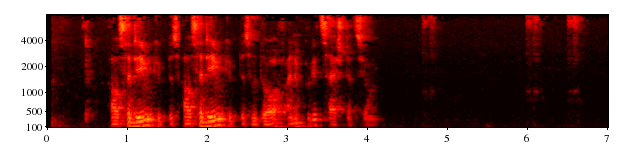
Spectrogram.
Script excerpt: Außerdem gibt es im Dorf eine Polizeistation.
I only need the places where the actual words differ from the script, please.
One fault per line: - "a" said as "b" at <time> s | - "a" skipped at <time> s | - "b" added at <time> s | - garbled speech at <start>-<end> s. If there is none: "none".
- "außerdem gibt es" added at 1.7 s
